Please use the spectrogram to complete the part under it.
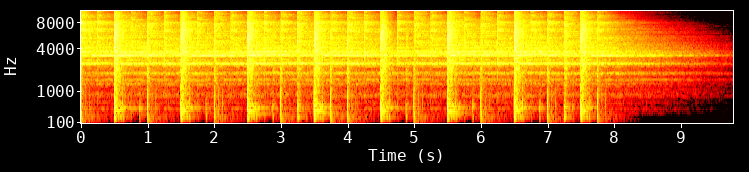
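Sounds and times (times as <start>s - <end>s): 
high-pass filtered drum loop: 0.0s - 8.0s.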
